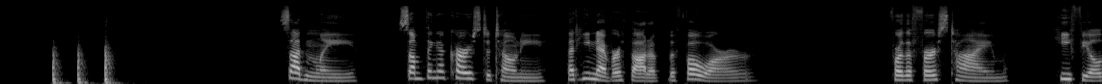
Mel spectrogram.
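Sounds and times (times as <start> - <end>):
firm knocks on a door: 0.5 - 1.3
speech: 2.9 - 7.6, 8.9 - 11.0.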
